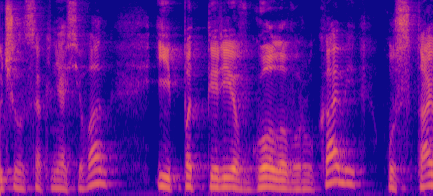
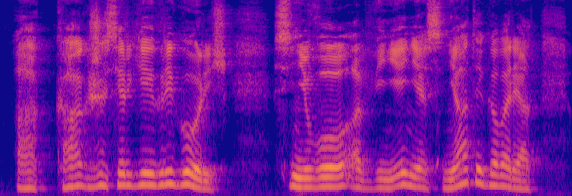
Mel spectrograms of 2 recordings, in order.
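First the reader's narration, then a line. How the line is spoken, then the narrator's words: Anxious, hopeful mutter. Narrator (Russian): взволнованно пробормотал Иван, надеясь хоть об одном родственнике услышать хорошую новость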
